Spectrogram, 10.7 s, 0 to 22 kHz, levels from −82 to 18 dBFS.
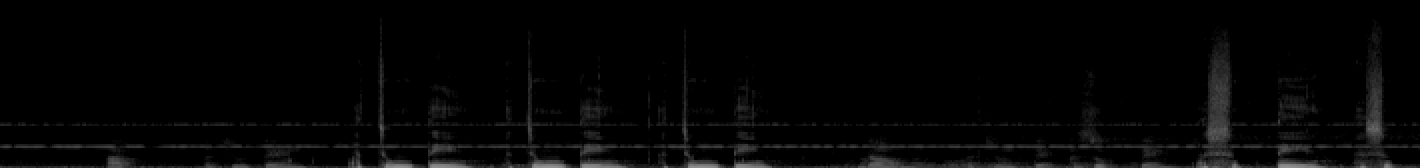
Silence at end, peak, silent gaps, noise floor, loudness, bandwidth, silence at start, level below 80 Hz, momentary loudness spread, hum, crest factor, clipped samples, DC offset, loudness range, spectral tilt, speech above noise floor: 0.2 s; -20 dBFS; none; -60 dBFS; -36 LUFS; 15.5 kHz; 0.2 s; -60 dBFS; 24 LU; none; 18 dB; under 0.1%; under 0.1%; 13 LU; -7.5 dB/octave; 24 dB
